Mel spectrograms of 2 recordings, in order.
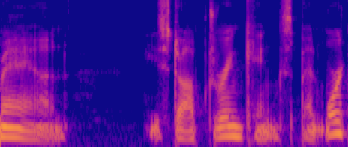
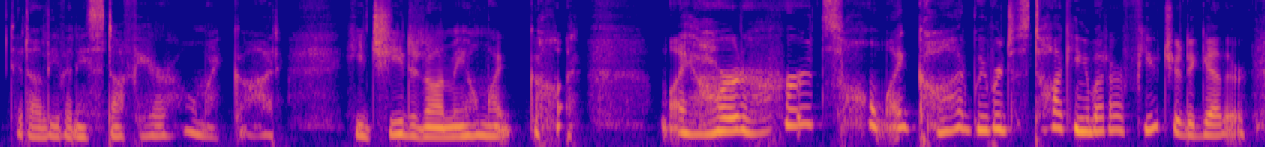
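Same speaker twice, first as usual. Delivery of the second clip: breathless whispered panic, jumping higher; a woman reeling as she learns he cheated, whispering in panic; panicked whisper; 4 semitones higher than usual. A narrator's reading. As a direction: whisper it in rising shock. Panicked inner thoughts after betrayal.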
